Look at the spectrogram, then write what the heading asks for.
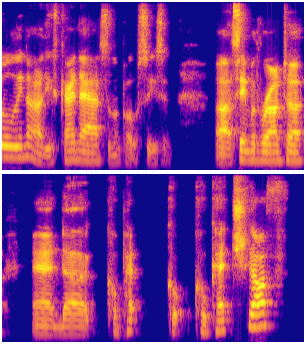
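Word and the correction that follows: Kochetkov: How do you say his name? – Koshikov. – Koshikov.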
